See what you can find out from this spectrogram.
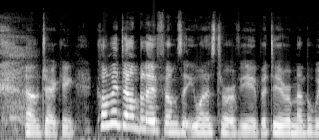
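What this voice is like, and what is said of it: Usual voice. Nothing is said of it.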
